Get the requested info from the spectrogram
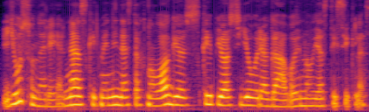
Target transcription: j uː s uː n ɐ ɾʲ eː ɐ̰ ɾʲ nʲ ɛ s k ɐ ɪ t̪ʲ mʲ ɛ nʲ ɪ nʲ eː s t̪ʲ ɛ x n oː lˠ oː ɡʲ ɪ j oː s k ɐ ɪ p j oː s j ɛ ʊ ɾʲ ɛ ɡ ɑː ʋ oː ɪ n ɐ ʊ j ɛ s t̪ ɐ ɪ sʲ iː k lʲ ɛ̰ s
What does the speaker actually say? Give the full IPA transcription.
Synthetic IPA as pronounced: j uː s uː n ɐ ɾʲ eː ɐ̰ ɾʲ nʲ ɛ s k ɐ ɪ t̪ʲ mʲ ɛ nʲ ɪ nʲ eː s t̪ʲ ɛ x n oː lˠ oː ɡʲ ɪ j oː s k ɐ ɪ p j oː s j ɛ ʊ ɾʲ ɛ ɡ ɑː ʋ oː ɪ n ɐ ʊ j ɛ s t̪ ɐ ɪ sʲ iː k lʲ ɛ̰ s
